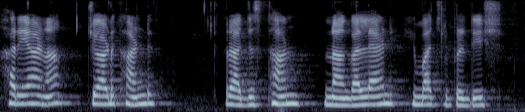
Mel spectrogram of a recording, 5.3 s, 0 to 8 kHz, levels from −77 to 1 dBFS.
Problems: none marked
